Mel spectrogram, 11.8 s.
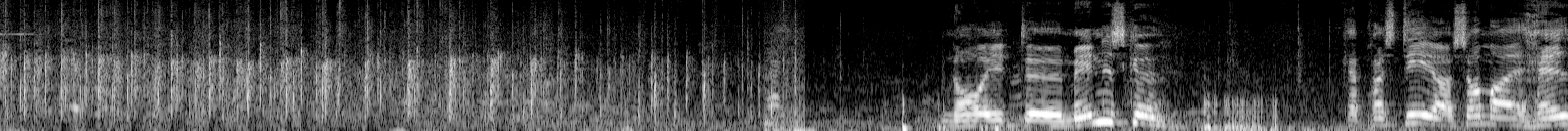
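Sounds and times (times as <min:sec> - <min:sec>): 
crowd applauding: 0:00.0 - 0:06.1
speech: 0:07.1 - 0:08.8, 0:10.1 - 0:11.7.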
